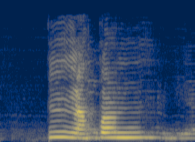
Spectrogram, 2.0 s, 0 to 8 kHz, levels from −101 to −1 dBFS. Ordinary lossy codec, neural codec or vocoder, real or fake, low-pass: MP3, 64 kbps; codec, 44.1 kHz, 1.7 kbps, Pupu-Codec; fake; 7.2 kHz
